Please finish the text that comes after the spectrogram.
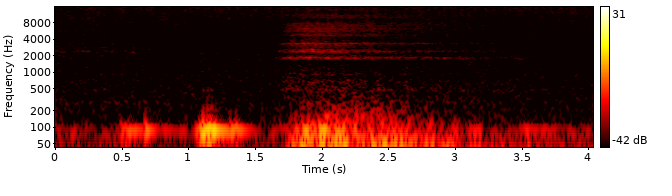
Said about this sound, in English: whenever you're ready, take a nice deep breath.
